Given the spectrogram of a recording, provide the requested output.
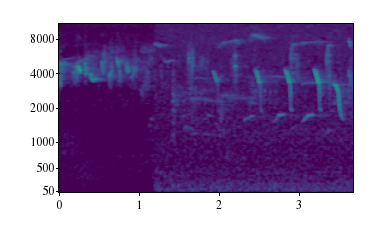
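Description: Common redstart giving thin, high whistled notes with short slurred flourishes, repeated every second or so over a steady rural hiss.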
